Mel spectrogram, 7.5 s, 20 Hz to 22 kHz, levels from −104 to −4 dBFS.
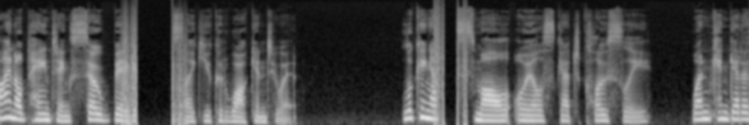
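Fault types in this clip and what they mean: Intermittent contact: A loose cable or plug briefly loses its connection, so the signal path opens and closes. Here it happens twice. From 1.20 to 1.88 s the sound drops out for about 353 ms, with crackle as the contact breaks and remakes. From 4.34 to 4.67 s a shorter dropout of about 134 ms follows, again framed by crackle. While the line is open, faint hiss remains in place of the sound.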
